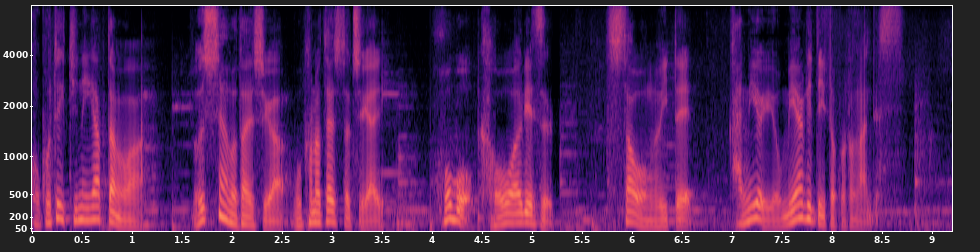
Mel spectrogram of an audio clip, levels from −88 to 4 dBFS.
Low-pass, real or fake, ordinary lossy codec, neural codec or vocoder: none; fake; none; codec, 16 kHz, 1 kbps, X-Codec, HuBERT features, trained on balanced general audio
